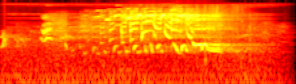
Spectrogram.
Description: jungle; The Wild Thornberrys Movie

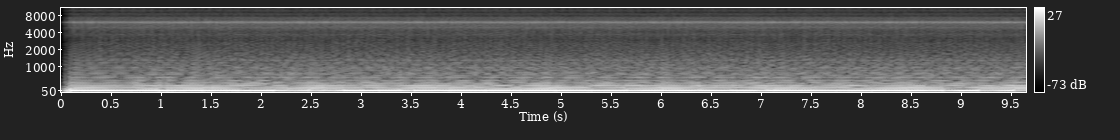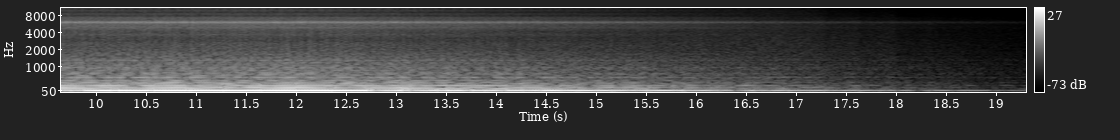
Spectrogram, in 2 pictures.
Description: Downtown Overlay Drone

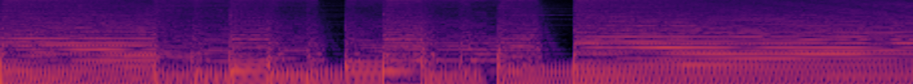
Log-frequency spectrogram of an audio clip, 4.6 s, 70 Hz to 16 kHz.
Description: Scene Complete; zombiewood 2d version; Android

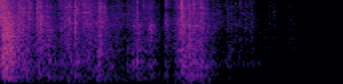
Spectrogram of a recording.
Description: metal break

